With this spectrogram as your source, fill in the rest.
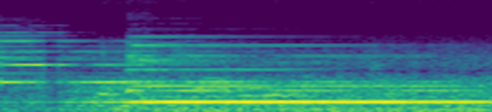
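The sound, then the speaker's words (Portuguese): A church clock bell rings out with a sustained, resonant tone, its long metallic hum and overtones lingering and blending together with no voices present. “há quem já tenha desistido, como é o caso de José Leite, que vive para a hora certa do relógio da igreja.”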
